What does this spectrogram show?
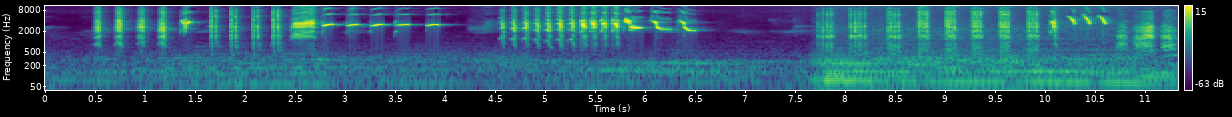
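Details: Black-winged myna song played as masteran for young mynas: fast rows of clicks, a run of repeated whistled notes, a rattling trill, then more harsh clicking calls.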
